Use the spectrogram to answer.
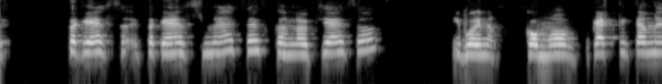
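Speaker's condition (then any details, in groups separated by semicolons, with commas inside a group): Cerebral palsy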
